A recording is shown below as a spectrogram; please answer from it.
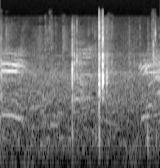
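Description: A softball bat strikes the pitched ball once, a sharp crack about a second in, with a fainter click just before it, over faint ballpark crowd noise.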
